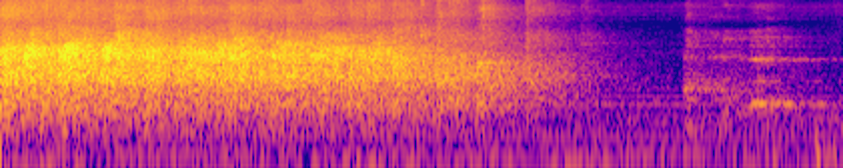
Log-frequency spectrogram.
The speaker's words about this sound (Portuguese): Vamos aplaudir a palavra do Senhor. Intensamente. Muita alegria.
